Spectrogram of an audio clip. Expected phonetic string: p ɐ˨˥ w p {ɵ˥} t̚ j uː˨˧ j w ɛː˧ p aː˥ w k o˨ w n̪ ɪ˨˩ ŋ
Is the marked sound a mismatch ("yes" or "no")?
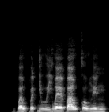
yes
